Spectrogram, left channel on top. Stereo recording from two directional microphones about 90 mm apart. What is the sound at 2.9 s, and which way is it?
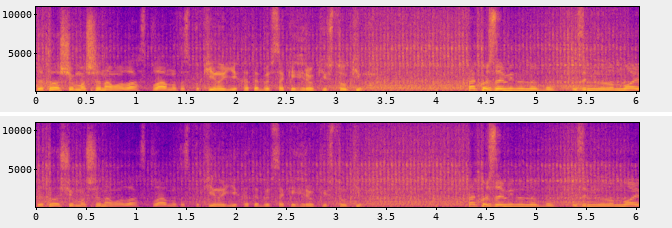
Engine, 15° left (ahead or behind).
